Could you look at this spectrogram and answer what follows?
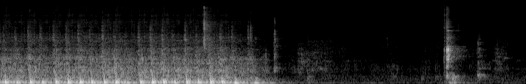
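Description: A motorcycle engine, started from a lithium battery, runs loud and close with a rapid, steady chugging for about two and a half seconds, then cuts off into near silence before a short clunk or two.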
